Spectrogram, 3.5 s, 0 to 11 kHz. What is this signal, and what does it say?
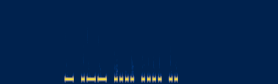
Morse code, heard as a keyed tone, about 36 wpm, 700 Hz. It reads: TWHHI
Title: Five Challenging Letter-Number Combinations 35wpm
